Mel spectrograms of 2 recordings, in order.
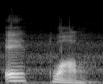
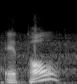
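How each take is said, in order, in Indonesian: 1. Vokal terakhir diucapkan seperti 'wa'. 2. Vokal terakhir diucapkan seperti 'oi'. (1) "tapi étoile" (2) "bukan étoile"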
